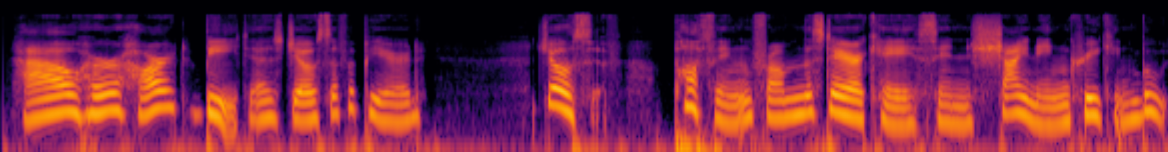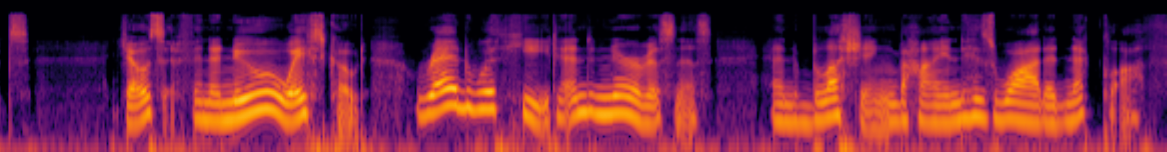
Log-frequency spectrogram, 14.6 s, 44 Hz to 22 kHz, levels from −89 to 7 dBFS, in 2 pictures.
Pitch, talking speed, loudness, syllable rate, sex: 190 Hz, 125 wpm, -19 LUFS, 4.1 syllables/s, female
